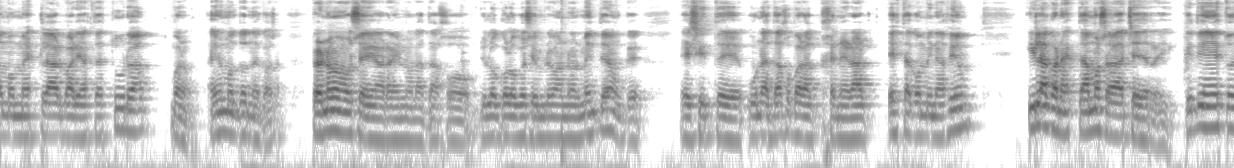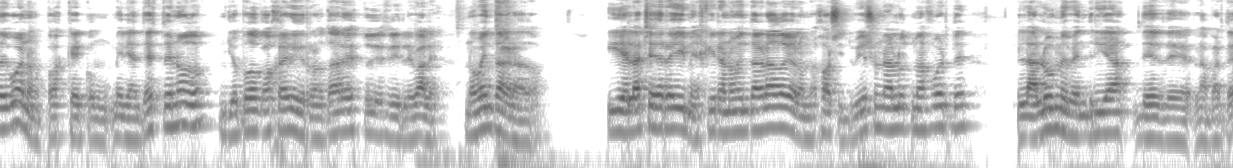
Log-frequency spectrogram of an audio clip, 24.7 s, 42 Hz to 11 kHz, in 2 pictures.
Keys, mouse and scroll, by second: 0.9 right click, 1.6 click, 3.8-5.3 ctrl+middle drag, 5.3 click, 6.7-14.8 ctrl+middle drag, 14.8-24.6 drag, 17.0 Return.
